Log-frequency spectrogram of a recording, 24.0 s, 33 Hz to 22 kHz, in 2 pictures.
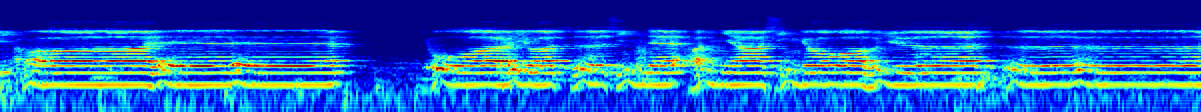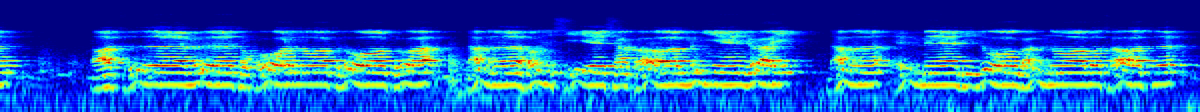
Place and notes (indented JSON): {
  "title": "Kamakura Kencho-Ji Ryuo-den",
  "date": "2011-11-18 15:00:00",
  "description": "Chanting and bells, Zen Buddhism class, Ryuo-den hall, Kencho-Ji temple, in Kamakura town. Recorder LS-10",
  "latitude": "35.33",
  "longitude": "139.56",
  "altitude": "48",
  "timezone": "Asia/Tokyo"
}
